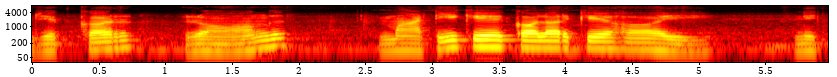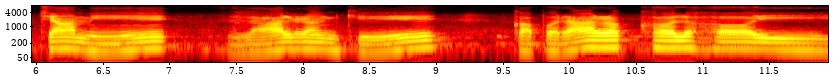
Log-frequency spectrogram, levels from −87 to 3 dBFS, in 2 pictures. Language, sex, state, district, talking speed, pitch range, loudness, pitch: Maithili, male, Bihar, Samastipur, 75 wpm, 100-130 Hz, -21 LUFS, 115 Hz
